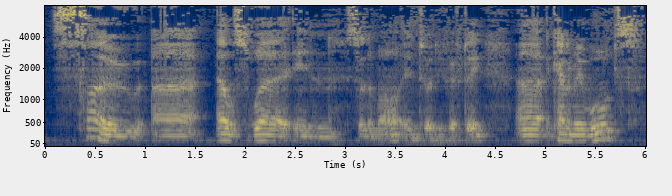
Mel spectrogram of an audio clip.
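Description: A man with a lowish voice chats about films as a podcast host, measured and analytical with some hesitation. He sits in an echoey, bright-sounding room, some way from the mic. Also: recorded from a distance. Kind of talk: casual film discussion. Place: indoors, reverberant room, face to face.

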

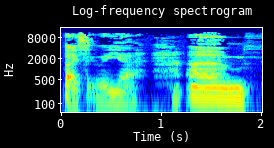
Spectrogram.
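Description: A man co-hosting a casual film discussion, speaking haltingly and often stammering over repeated words. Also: mid-range voice. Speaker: podcast co-host.

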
